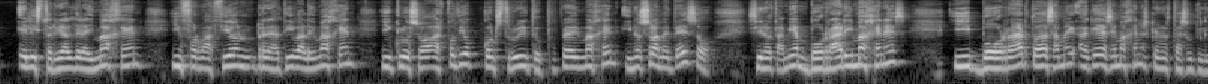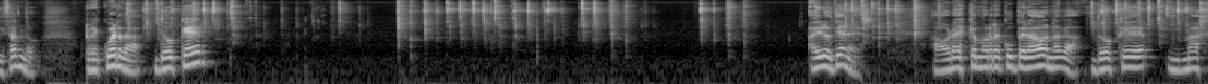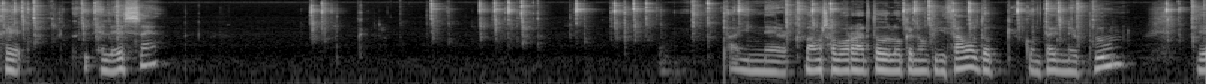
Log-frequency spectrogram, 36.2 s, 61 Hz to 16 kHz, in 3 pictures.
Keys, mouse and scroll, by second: 13.1-21.7 typing, 22.7-25.6 typing, 27.0-36.1 typing.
